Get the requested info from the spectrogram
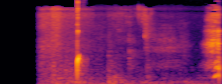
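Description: A moment of dead silence, then faint room tone with a single short pop a little under a second in.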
